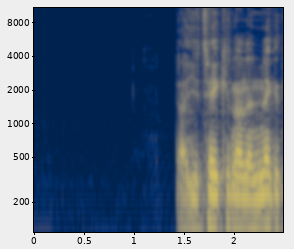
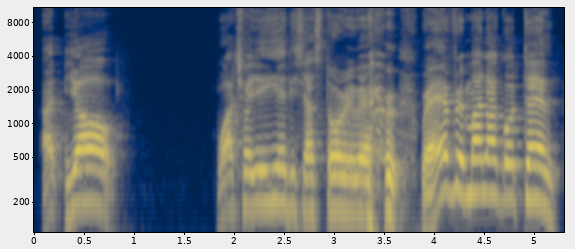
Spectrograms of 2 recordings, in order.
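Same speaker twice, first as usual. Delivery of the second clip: hyped rant; 8 semitones higher, 4 dB louder than usual. Real, not acted. Excited ranting, high and loud.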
